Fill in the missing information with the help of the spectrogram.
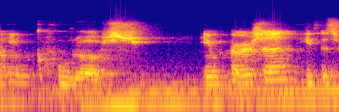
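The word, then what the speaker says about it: کوروش: English people call him Cyrus, but in Persian we call him Kuros. In Persian, it is pronounced Kuros, but in English you call them call him Cyrus.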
